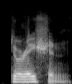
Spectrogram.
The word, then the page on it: duration: American English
